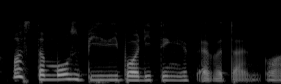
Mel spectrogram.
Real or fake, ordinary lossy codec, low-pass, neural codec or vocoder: real; none; none; none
